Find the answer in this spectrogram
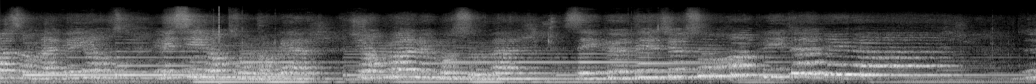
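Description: A large choir of teenage voices, mostly girls, singing held, flowing phrases in several parts over a low sustained note; the sound dips briefly about three seconds in and fades at the end of a phrase near the end.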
